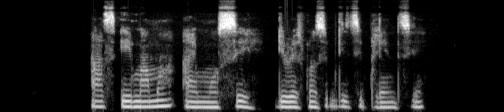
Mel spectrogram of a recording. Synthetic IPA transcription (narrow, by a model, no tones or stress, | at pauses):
asemamaaɪmɔse | diɹɛspɔ̃nsibilitiplɛ̃nti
